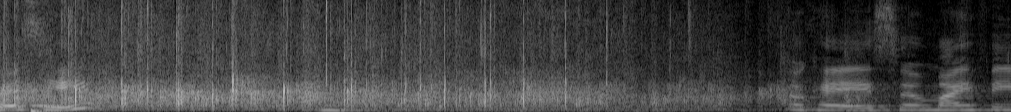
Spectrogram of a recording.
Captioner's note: applause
